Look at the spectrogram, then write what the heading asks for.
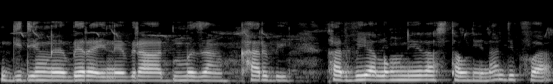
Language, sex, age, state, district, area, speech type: Bodo, female, 30-45, Assam, Udalguri, urban, spontaneous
